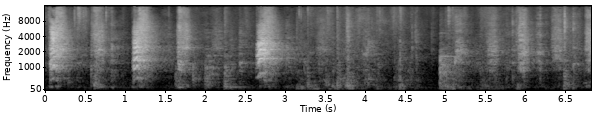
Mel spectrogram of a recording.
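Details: A Boston Terrier at home, excited while playing with balloons, gives sharp barks and yaps at irregular intervals indoors.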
